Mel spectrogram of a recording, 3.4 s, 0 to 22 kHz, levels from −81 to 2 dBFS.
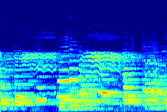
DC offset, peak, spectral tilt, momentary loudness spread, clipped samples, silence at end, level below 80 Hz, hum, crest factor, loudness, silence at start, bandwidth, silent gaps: under 0.1%; -12 dBFS; -6 dB/octave; 4 LU; under 0.1%; 0 s; -66 dBFS; none; 14 dB; -26 LUFS; 0 s; 12 kHz; none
